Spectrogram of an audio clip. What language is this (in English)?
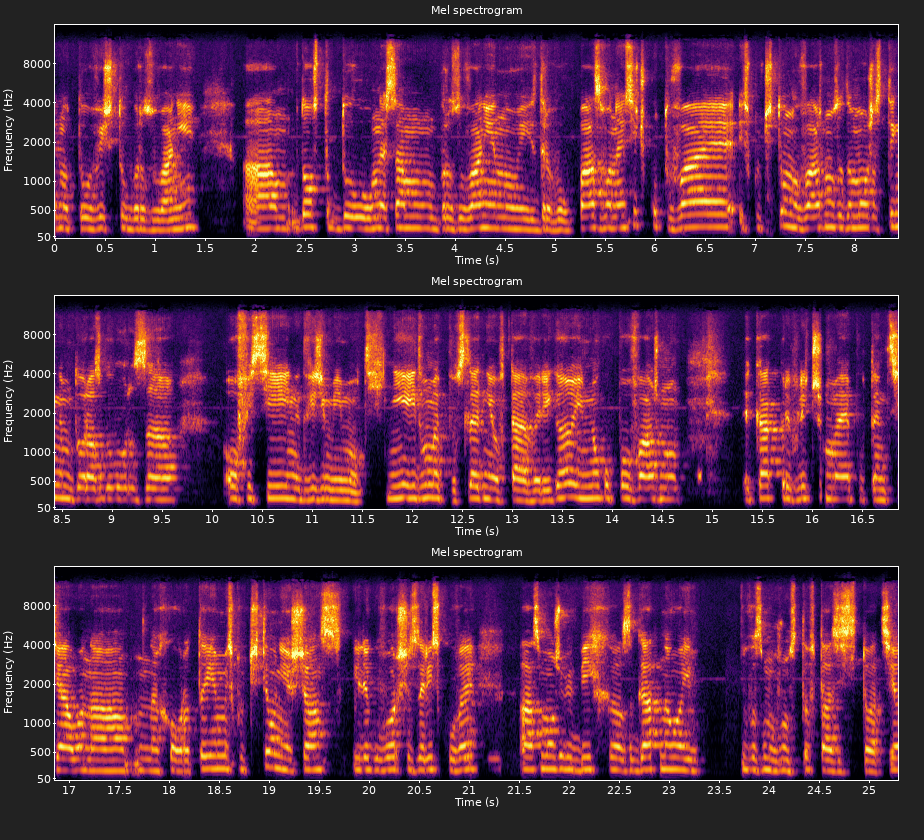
Bulgarian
